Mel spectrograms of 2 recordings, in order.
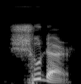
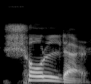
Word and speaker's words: shoulder: পরে যখন আমি ওকে বললাম SHOULD শুল্ড না শুড, তারপর ও আমাকে বলে তাহলে SHOULDER হওয়া উচিত শুডার। আমি ওকে বললাম না, শোল্ডার।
